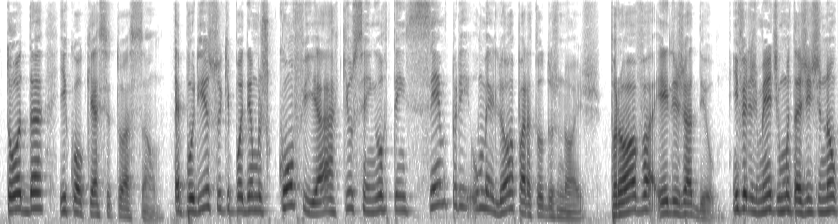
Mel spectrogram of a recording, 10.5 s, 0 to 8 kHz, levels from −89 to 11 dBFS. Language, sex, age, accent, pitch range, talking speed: Portuguese, male, 50-69, Brazilian, 125-185 Hz, 160 wpm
